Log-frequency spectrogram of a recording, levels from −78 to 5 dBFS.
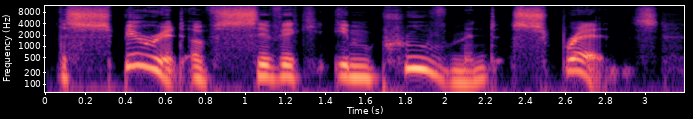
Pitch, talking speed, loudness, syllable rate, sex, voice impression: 170 Hz, 115 wpm, -16 LUFS, 3.8 syllables/s, male, masculine, adult-like, tensed, powerful, bright, clear, fluent, intellectual, friendly, wild, lively, slightly strict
